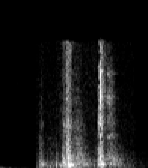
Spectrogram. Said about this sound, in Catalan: De cop, va sentir la porta.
